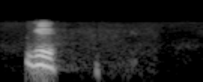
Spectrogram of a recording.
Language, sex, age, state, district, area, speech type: Urdu, male, 60+, Uttar Pradesh, Muzaffarnagar, urban, conversation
